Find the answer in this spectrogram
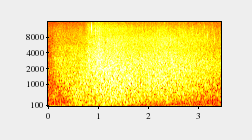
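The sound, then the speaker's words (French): Steady rush of sea waves washing onto a shore at falling tide, broad and continuous, with a light breeze adding soft hiss over the surf; no voices. “Euh, est-ce qu'il y a du vent aujourd'hui Vous avez regardé ah Oui, un petit peu.”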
